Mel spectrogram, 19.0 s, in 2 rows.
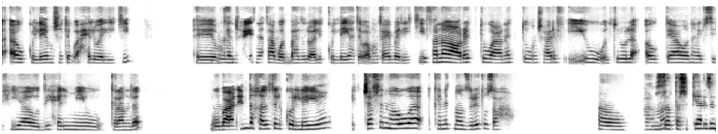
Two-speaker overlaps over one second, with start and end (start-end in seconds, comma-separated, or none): none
